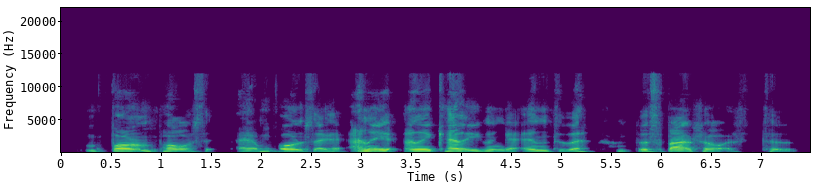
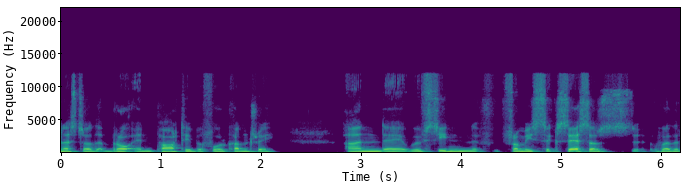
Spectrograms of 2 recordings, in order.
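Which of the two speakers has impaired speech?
The first: cerebral palsy; cerebral palsy, since childhood; speaks differently, speaks very slowly.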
